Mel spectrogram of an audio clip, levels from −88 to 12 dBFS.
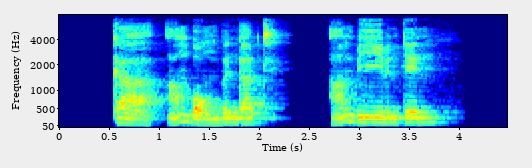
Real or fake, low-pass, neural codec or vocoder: real; 7.2 kHz; none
